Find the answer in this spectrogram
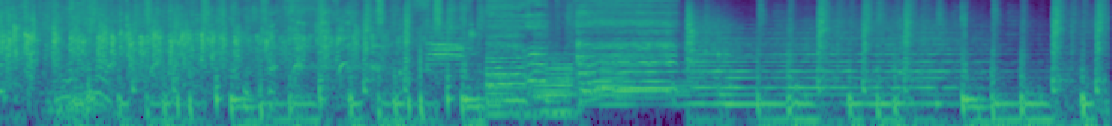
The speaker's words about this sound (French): J'entends déjà les applaudissements, écoute.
